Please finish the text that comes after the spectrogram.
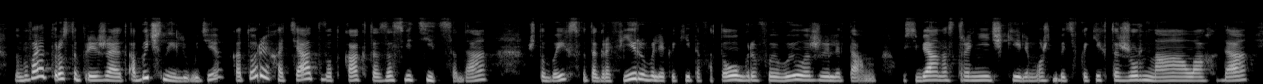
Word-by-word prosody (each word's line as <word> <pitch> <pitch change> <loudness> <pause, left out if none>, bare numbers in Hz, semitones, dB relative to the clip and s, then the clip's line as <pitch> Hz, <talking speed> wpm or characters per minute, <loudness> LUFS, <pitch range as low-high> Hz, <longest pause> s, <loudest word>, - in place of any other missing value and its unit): но 175 - -3
бывает, 320 - +3
просто 255 -5 +3
приезжают 190 -2 +2
обычные 215 - +3
люди, 155 - -3
которые 310 - +2
хотят 205 +6 +1
вот 185 -4 -6
как-то 185 -2 -1
засветиться, 195 0 -3
да, 200 +8 -4 0.4
чтобы 170 -1 -1
их 235 - -2
сфотографировали, 180 +5 +1
какие-то 170 +1 -6
фотографы 185 +2 +1
выложили 190 -1 +3
там 90 - -5 0.3
у - - -16
себя 185 +3 +3
на 190 0 -3
страничке 190 0 -2
или, 170 - -1
может 180 +2 -6
быть, 170 +1 -5
в - - -27
каких-то 190 +2 -5
журналах, 180 -2 0
да. 190 +4 +1
185 Hz, 145 wpm, -24 LUFS, 175-200 Hz, 0.4 s, бывает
